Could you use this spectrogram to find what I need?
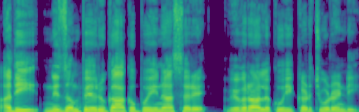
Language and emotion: Telugu, neutral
